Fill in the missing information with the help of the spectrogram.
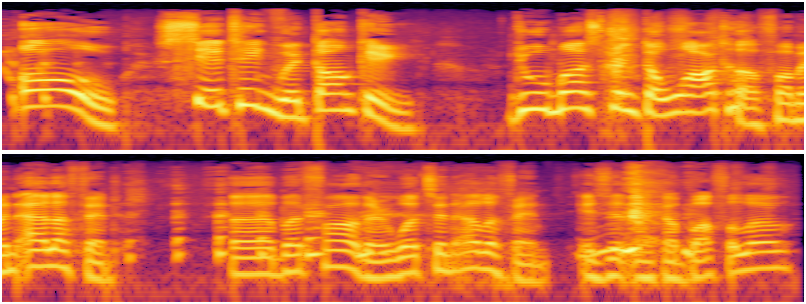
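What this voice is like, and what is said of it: Imitated Native American movie accent. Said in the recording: “Native American ... that accent is so easy to do for us ... A honky accent? ... It is the easiest accent to do because we hear it so much in Singapore ... We hear it enough to be able to imitate it pretty effortlessly.”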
